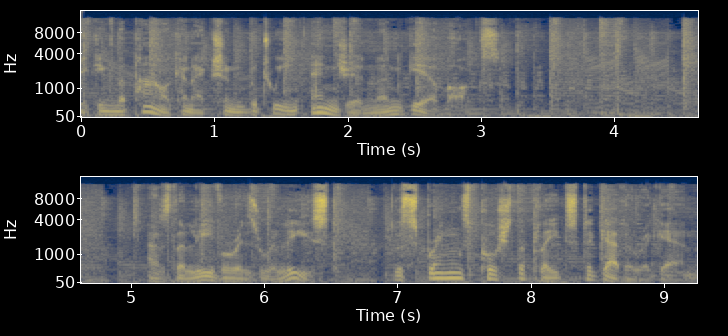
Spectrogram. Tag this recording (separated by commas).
Music, Speech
